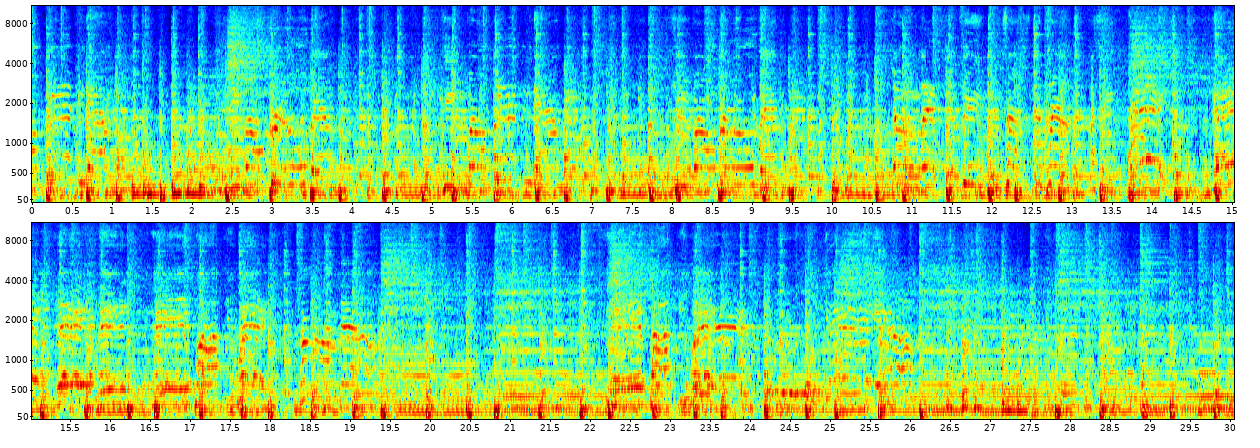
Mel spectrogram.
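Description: Live funk band playing with a steady drum-kit beat, bass, guitar, congas and keyboards, with a voice singing the melody over it.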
